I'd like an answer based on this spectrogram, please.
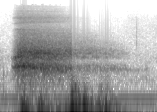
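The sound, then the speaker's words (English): A single long, forceful exhale during a guided countdown exercise. The breath is loud, airy and breathy, lasts under a second, and trails off into softer low rumbles. “Exhale.”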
